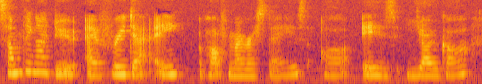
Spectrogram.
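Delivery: ordinary talk, nothing marked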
